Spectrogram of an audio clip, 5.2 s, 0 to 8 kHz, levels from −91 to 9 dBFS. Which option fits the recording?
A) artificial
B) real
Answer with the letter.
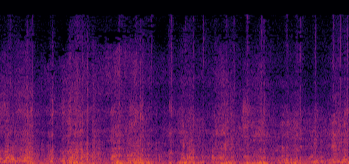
A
